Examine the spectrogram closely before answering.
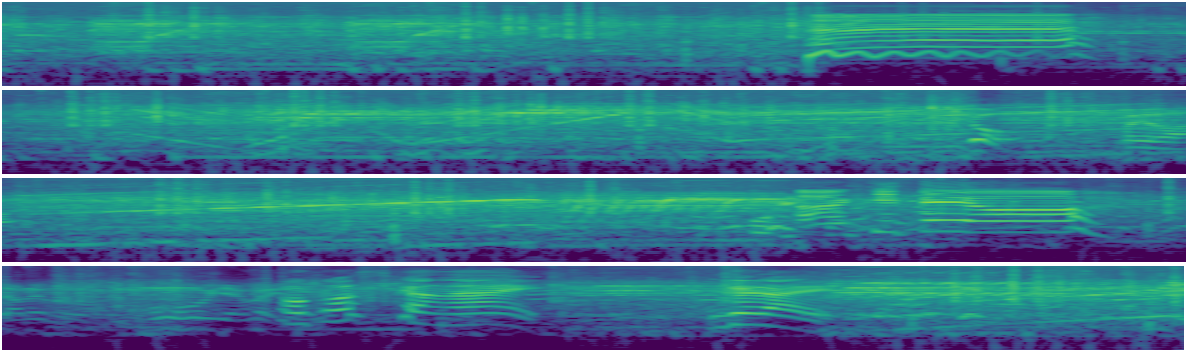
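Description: A pachinko machine plays jingles and electronic sound effects.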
